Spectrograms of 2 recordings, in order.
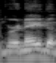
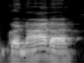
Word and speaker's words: Granada: the resistance was in grenada though we know that in the south yeah the kingdom yeah well it's pronounced uh yeah that's right it's pronounced granada in spanish so in in granada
